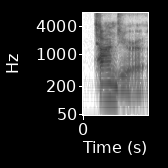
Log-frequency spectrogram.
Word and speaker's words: Tanjiro: Tanjiro.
